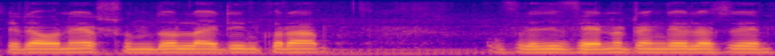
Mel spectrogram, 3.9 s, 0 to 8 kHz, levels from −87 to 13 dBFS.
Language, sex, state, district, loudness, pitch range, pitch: Bengali, male, Assam, Hailakandi, -15 LUFS, 130-140 Hz, 135 Hz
